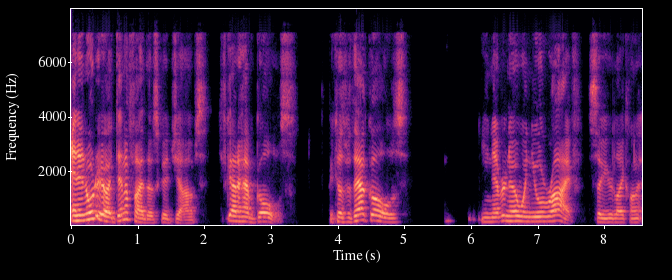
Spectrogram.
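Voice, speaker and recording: Here a man speaks at a high pitch with lively intonation. His loudness swings widely. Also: moderate pace. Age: 60s. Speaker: life advice YouTuber. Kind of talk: casual talk-to-camera advice monologue. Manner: conversational with filler words.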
